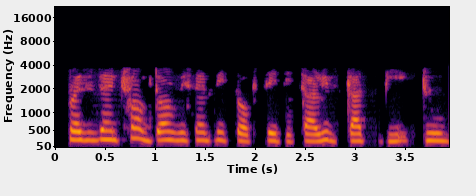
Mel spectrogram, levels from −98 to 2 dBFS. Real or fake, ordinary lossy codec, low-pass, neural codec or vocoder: real; AAC, 32 kbps; 3.6 kHz; none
